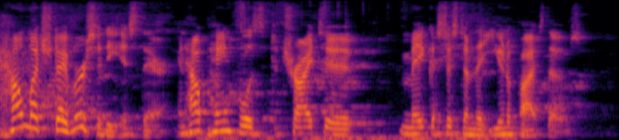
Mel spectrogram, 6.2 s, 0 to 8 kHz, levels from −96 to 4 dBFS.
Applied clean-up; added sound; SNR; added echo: classical method WPE with log-MMSE.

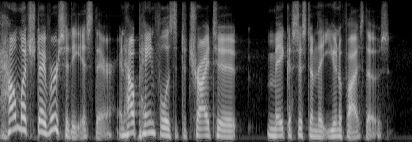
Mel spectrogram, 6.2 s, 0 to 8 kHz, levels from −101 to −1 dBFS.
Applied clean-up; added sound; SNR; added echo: none; none; none; none.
